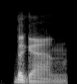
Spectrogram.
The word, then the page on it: began: British English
